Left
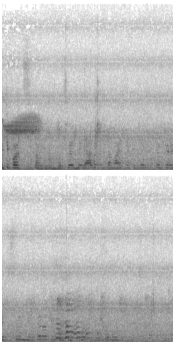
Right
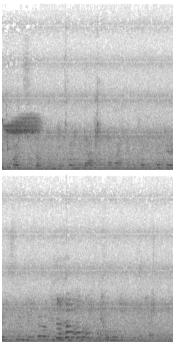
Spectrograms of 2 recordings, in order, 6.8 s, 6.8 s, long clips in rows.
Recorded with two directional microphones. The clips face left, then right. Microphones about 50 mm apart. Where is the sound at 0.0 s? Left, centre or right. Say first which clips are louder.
Left 4 dB; centre.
